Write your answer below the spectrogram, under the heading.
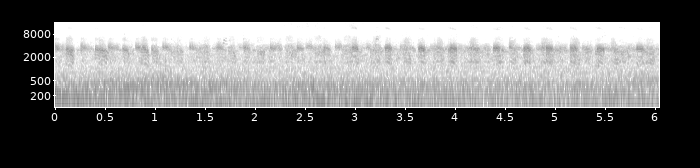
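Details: After rain, frogs around a home keep up fast, repeated high chirping pulses, roughly three or four per second, growing more distinct toward the end, with a continuous hiss and low noise underneath.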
